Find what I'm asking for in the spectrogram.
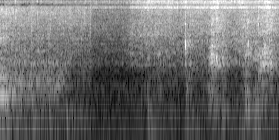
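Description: Biryani ingredients with chopped coriander, mint and green chillies being stirred in a pot, a soft hissing sizzle with scraping that swells and fades, fairly quiet and close.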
